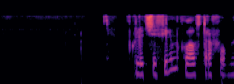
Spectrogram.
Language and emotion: Russian, neutral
